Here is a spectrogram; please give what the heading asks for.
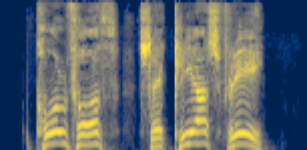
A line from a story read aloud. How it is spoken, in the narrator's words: His voice rang off the stone walls and down the length of the hall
